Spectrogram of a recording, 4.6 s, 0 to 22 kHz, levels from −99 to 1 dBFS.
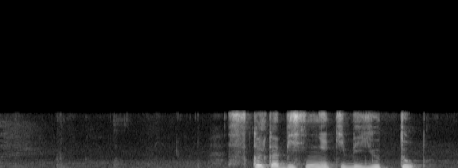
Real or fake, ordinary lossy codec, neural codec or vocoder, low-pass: real; none; none; 7.2 kHz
